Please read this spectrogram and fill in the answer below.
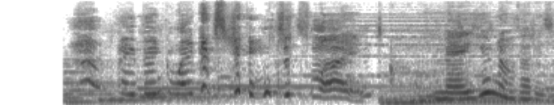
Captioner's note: sobbing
